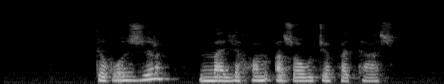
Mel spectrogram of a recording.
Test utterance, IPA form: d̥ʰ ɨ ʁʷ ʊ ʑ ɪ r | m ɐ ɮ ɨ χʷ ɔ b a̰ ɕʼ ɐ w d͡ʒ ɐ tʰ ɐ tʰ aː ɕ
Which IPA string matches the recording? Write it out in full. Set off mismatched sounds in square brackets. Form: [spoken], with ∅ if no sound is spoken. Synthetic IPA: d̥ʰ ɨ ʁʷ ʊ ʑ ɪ r | m ɐ ɮ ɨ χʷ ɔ [m] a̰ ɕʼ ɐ w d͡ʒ ɐ [pʰ] ɐ tʰ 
